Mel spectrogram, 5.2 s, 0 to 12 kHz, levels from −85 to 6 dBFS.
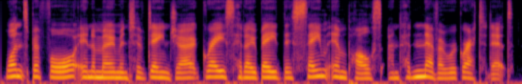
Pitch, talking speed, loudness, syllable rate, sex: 185 Hz, 205 wpm, -16 LUFS, 5.9 syllables/s, female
